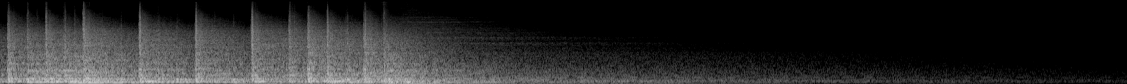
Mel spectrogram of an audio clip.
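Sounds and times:
battle warrior drums: 0:00.0 - 0:06.8.

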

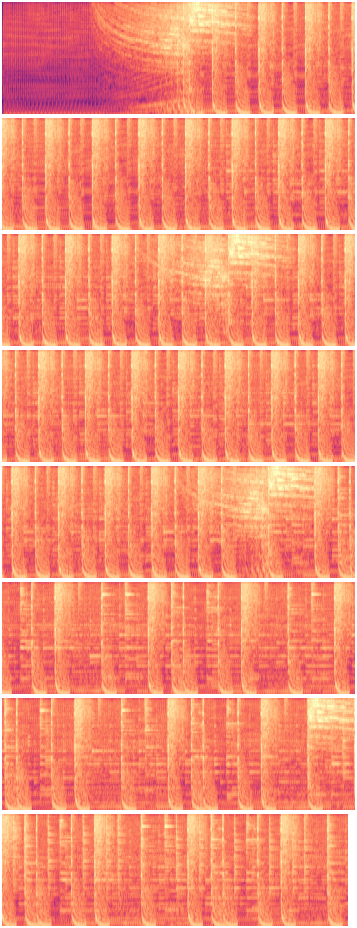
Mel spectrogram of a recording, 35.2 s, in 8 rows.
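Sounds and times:
instrumental music: 0:01.4 - 0:35.2.

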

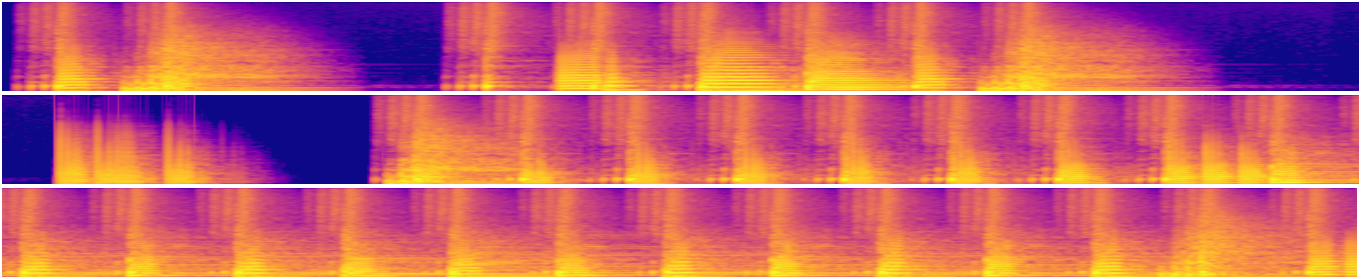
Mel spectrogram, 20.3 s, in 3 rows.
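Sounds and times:
rhythmic background music: 0:00.1 - 0:01.4, 0:02.3 - 0:05.7, 0:08.7 - 0:20.3.

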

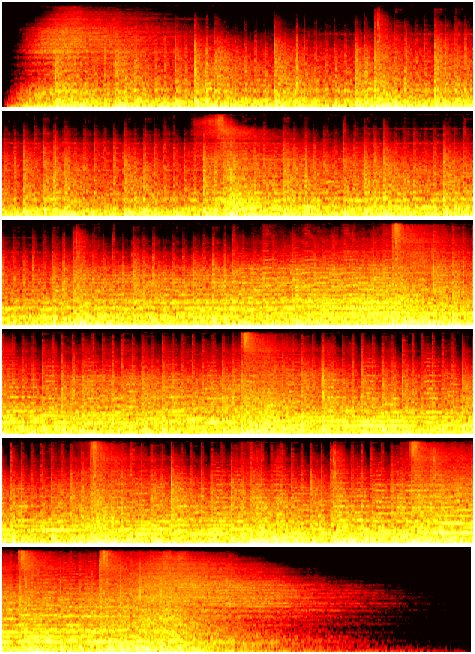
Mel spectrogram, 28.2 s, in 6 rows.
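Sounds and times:
orchestral music: 0:00.0 - 0:27.3.

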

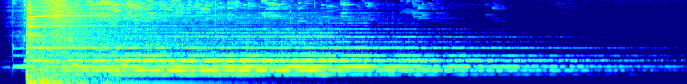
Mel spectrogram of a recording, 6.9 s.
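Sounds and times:
item jingle: 0:00.0 - 0:04.4
flute in F: 0:00.0 - 0:05.9
choir singing: 0:00.3 - 0:05.0.

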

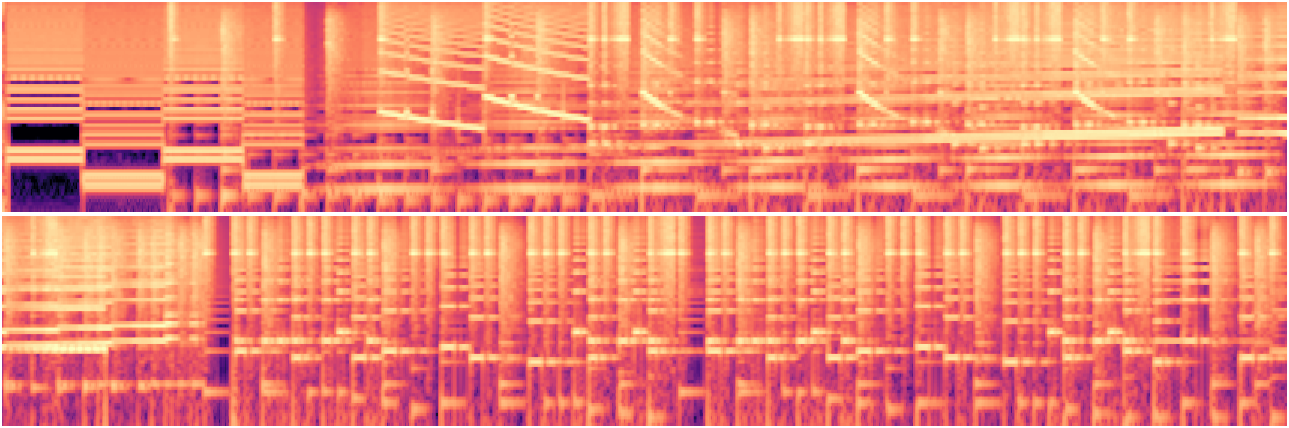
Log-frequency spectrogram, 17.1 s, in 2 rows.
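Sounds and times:
background music: 0:00.0 - 0:17.0.

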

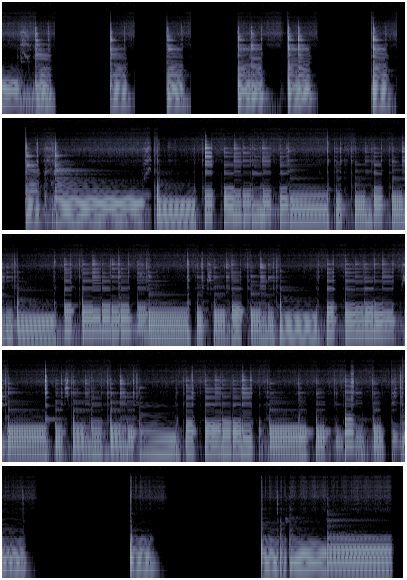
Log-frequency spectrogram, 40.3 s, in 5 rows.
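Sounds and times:
bass: 0:00.0 - 0:01.1, 0:02.2 - 0:02.7, 0:03.3 - 0:03.8, 0:04.7 - 0:06.4, 0:07.4 - 0:07.9, 0:08.5 - 0:33.0, 0:34.8 - 0:35.5, 0:37.4 - 0:40.1.

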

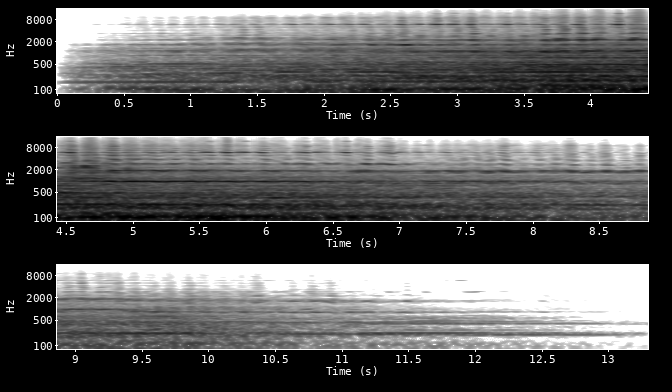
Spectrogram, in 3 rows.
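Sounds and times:
river tension music: 0:01.0 - 0:10.6.

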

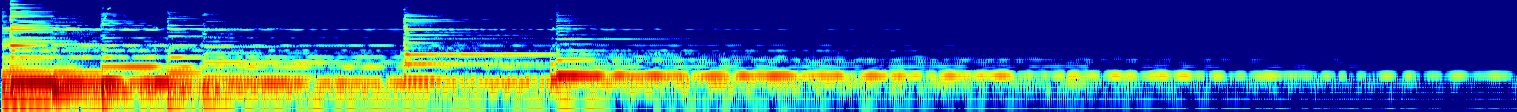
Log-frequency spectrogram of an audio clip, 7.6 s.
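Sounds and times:
harp: 0:00.0 - 0:05.7.

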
